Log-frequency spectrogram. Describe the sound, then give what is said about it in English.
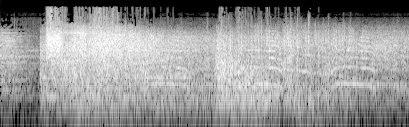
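Laser weapons fire as Imperial stormtroopers storm a Rebel cruiser: a loud, dense barrage of blasts and roaring noise begins after half a second and continues throughout, with faint falling tones threaded through the din. “In moments, Imperial stormtroopers invade the Rebel craft with a blaze of laser weapons.”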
